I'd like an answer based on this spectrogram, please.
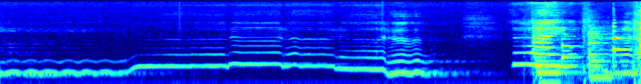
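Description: A lone male voice hums a slow tune in long held notes with vibrato, unaccompanied. About five seconds in, the full band comes in loudly.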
